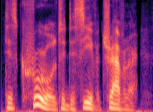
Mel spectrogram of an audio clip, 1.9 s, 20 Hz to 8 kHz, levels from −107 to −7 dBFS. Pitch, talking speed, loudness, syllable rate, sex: 120 Hz, 220 wpm, -19 LUFS, 6.5 syllables/s, male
